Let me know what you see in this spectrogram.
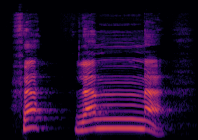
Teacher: назализация в размере двухогласовок мим, после которой, естественно, долгота в размере двухогласовок фатха.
